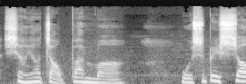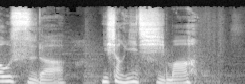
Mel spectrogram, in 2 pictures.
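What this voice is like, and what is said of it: Very eerie, spooky voice. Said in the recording (Chinese): “用一种非常诡异的声音说”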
